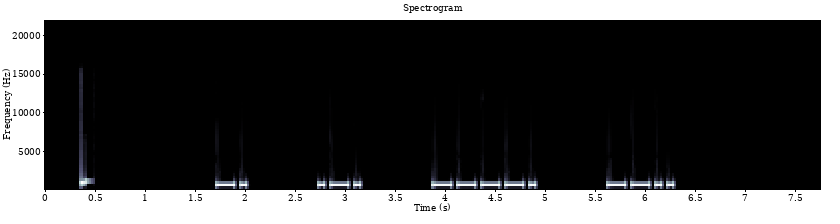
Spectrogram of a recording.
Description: Morse code, heard as a keyed tone, about 20 wpm, spaced as for 9 wpm, 700 Hz. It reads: NR9Z
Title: USA Call Signs - 4x Character Spacing - 20wpm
